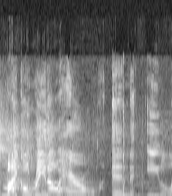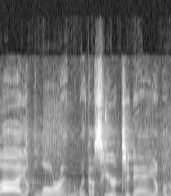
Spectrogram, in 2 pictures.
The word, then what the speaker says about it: Laughrun: So, but it's pronounced Lauren, even though it looks like. So, uh, if you're searching them out, look for Eli Lafren.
